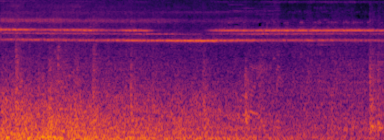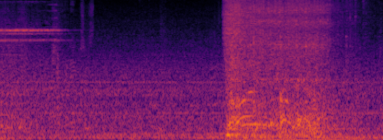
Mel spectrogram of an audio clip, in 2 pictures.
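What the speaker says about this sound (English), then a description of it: "Northbound train arriving shortly." A video game El train arriving at a station rumbles steadily with high metallic wheel squeal, the screech fading out before a brief loud burst of hiss near the end.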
